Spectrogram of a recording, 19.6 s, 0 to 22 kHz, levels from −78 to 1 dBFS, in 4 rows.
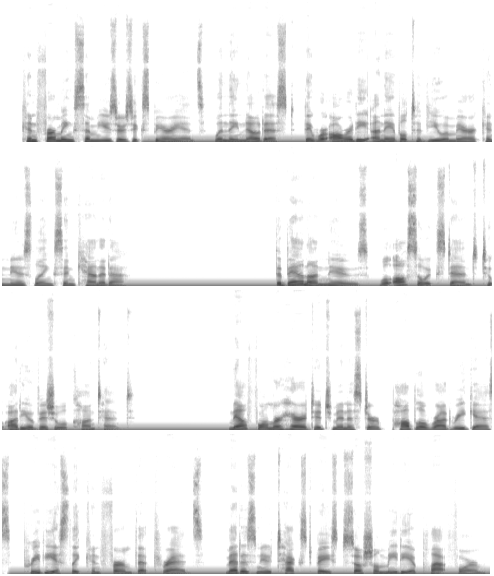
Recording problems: electrical hum; faint; from 1.5 to 4.5 s, from 6 to 13 s and from 15 s on; 50 Hz, 20 dB below the speech

